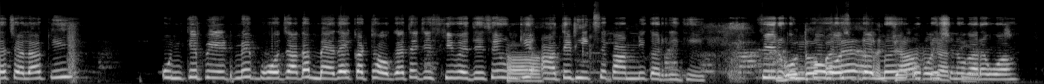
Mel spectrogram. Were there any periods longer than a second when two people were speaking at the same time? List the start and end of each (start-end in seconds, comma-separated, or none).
7.8-9.8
